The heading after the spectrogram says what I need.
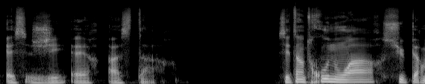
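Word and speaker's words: Sgr A*: Les astronomes l'appellent Sagittaire A étoile ou SR A étoile prononcé SR A star.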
